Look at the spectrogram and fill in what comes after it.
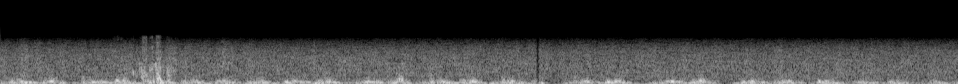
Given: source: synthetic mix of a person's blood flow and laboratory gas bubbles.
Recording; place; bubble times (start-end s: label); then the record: Doppler ultrasound of blood flow; precordium
1.12-1.22 s: bubbles
1.31-1.74 s: bubbles
From the record:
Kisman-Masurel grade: 213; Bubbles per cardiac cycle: several, 3 to 8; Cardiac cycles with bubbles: 1 to 10%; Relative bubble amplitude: loud (0.450 to 0.775); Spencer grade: 1 (occasional bubble signal discernible with the cardiac motion signal, with majority of cardiac periods free of bubbles); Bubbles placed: anywhere in the cardiac cycle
